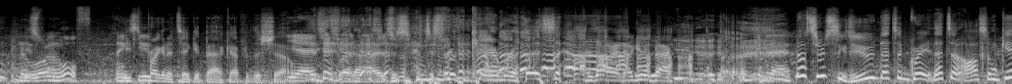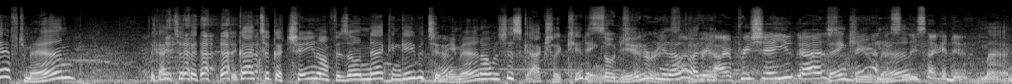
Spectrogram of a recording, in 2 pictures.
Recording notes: "Dew Tour" Long Beach. Join us as we were live on location at Dew Tour.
